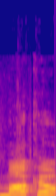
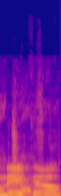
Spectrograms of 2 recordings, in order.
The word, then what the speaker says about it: Mako: a jump button yeah I never expected it to be pronounced Mako I always thought it was going to be Mako Live Wire they're everywhere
